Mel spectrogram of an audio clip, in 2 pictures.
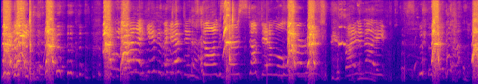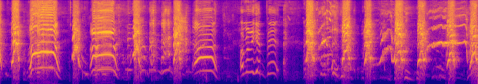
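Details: Dogs playing with a large stuffed horse at a summer rental in Hampton, giving a rapid series of sharp barks mixed with high, arching whines and yips, with short pauses between bursts.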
